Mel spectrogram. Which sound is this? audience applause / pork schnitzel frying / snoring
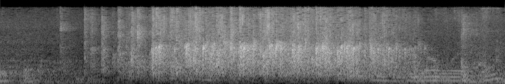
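audience applause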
